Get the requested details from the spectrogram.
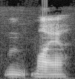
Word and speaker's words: Maya: It's on a mass multiplayer online RPG, but it's full-time, and you need ZBrush and Maya experience. Maya. Sorry. I pronounce things stupidly.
